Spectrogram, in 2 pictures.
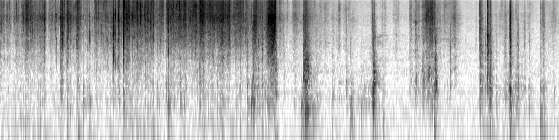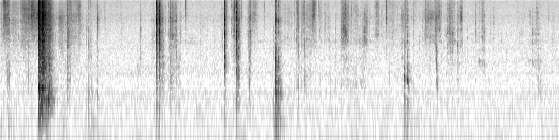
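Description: A Panini Immaculate Football card box being unwrapped and opened. For about the first five seconds there is steady tearing and crinkling, then a dozen or so sharp knocks and taps of cardboard as the box and its inner case are handled, the loudest about halfway through.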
